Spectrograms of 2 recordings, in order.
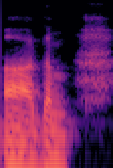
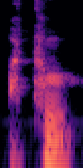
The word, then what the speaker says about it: adım: beginning suffix and then the letter T changes to the D. Yeah, meaning adım. We cannot say meaning atım. Meaning atım, that means my horse. So A is a long here in the first syllable. A is a long. That's why we change T to the D.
